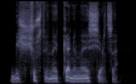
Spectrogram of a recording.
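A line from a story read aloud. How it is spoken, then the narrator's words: Muttering. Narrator (Russian): пробормотал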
